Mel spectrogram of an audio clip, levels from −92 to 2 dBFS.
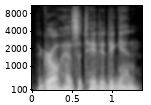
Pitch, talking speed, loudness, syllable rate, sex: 95 Hz, 175 wpm, -17 LUFS, 6.5 syllables/s, male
